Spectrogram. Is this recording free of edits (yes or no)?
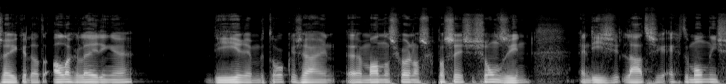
yes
